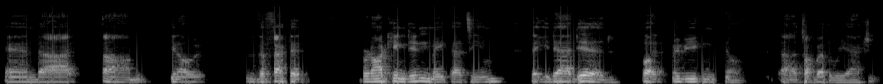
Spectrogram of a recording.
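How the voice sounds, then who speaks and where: Man hosting a book talk over video call, measured questions, lots of um and uh. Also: mid-range voice, steady tone, a little mellow, rough recording. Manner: measured, with many "um" and "uh" pauses. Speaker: moderator. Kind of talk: interview questions.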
